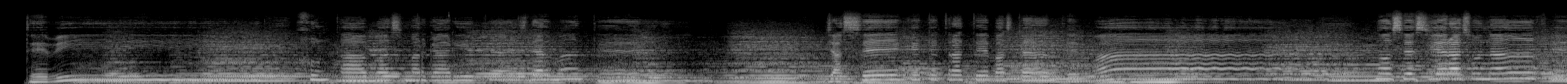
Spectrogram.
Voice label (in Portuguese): Romantico Masculino, telemensagem romantica masculina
